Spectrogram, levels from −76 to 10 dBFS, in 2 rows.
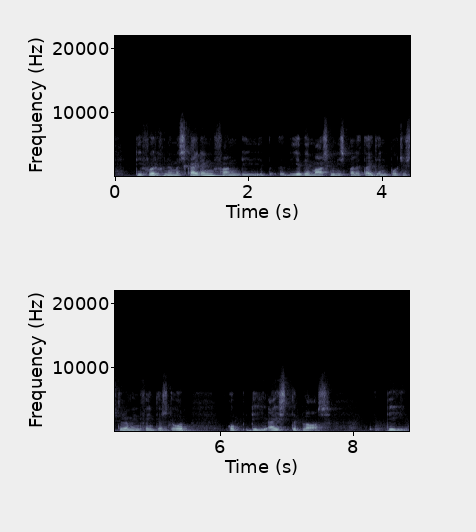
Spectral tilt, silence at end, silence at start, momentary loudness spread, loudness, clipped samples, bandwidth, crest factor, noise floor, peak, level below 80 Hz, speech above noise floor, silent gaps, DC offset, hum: -7 dB/octave; 0 s; 0.3 s; 10 LU; -30 LUFS; under 0.1%; 9 kHz; 20 dB; -55 dBFS; -10 dBFS; -60 dBFS; 27 dB; none; under 0.1%; none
